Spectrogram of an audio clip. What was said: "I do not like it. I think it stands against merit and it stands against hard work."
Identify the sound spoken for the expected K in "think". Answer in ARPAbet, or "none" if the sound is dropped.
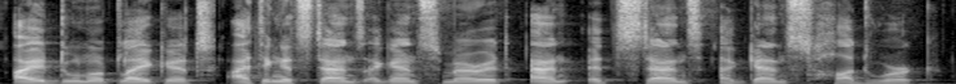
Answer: K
